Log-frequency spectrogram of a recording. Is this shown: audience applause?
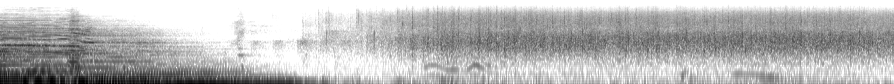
yes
